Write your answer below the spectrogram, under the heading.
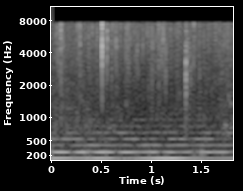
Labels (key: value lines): label: biophony, midshipman
recorder: SoundTrap 500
